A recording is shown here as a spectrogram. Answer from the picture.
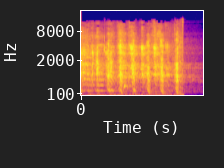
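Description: A person laughing in a quick, even run of chuckles, about seven a second. It cuts off abruptly at the end.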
